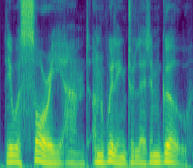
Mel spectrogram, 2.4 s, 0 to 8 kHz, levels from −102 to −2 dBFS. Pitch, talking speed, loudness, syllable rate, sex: 110 Hz, 225 wpm, -16 LUFS, 5.8 syllables/s, male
